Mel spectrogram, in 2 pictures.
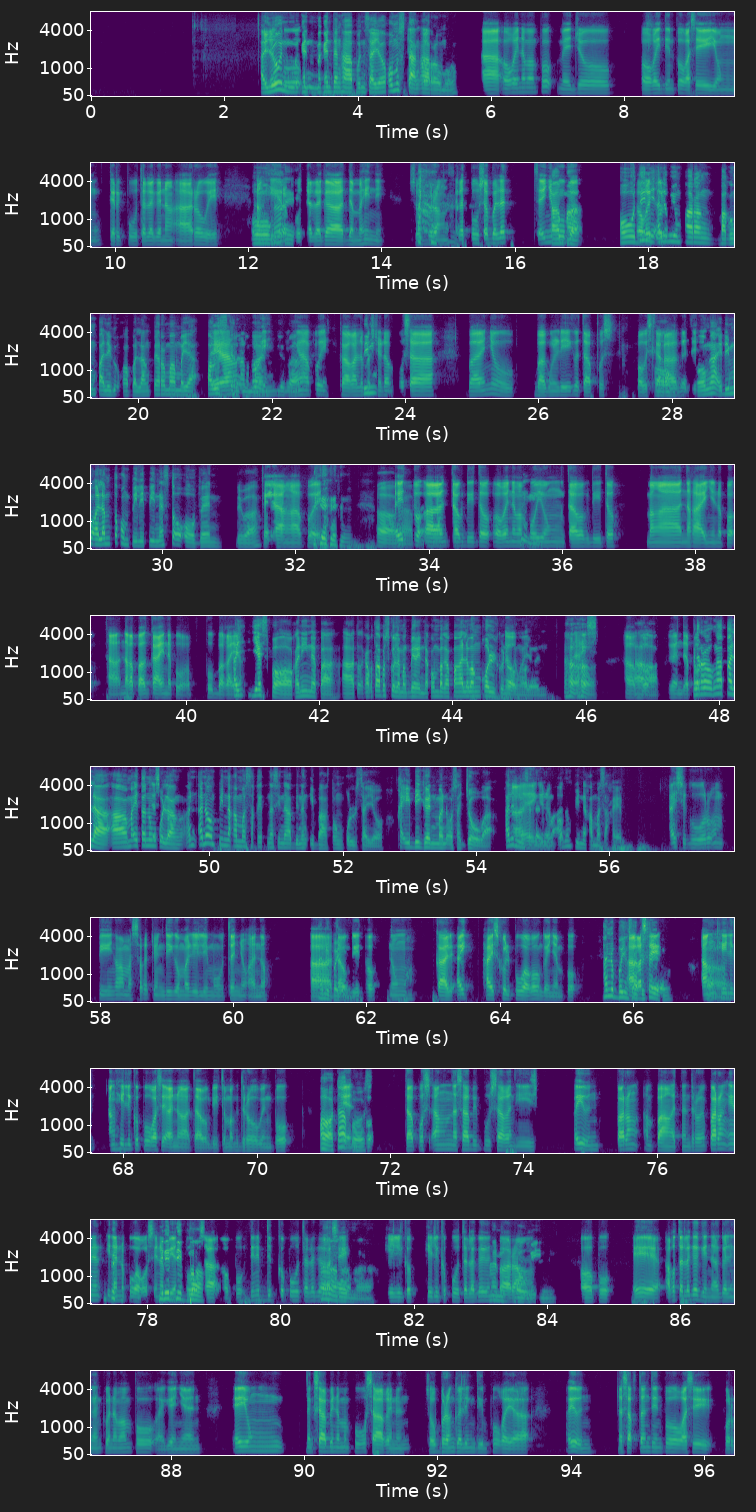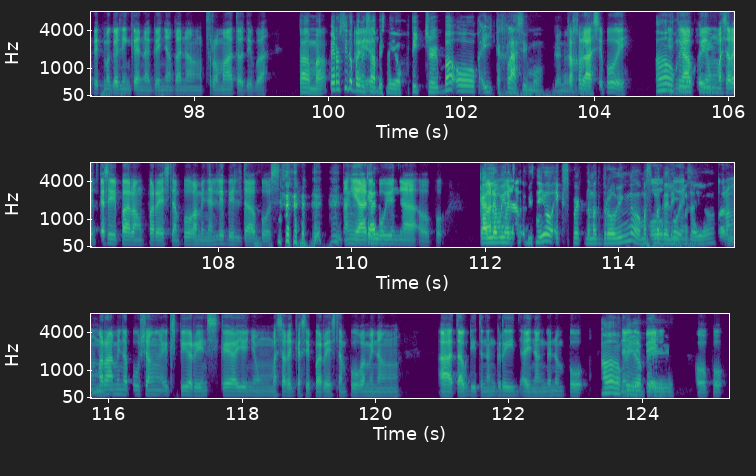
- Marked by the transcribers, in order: tapping; lip smack; static; wind; distorted speech; other background noise; chuckle; lip smack; chuckle; laughing while speaking: "oo"; chuckle; unintelligible speech; laugh
- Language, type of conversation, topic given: Filipino, unstructured, Ano ang pinakamasakit na sinabi ng iba tungkol sa iyo?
